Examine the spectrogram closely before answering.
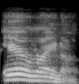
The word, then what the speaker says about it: Irina: It's Irina, like Raina.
